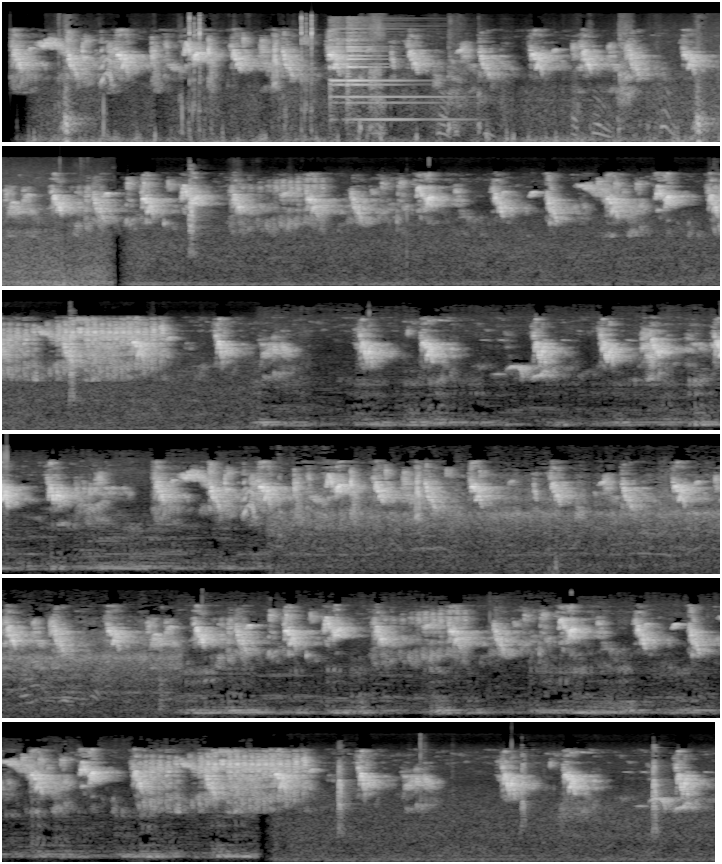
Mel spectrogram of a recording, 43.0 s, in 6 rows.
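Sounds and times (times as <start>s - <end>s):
small birds chirping: 0.1s - 43.0s.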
